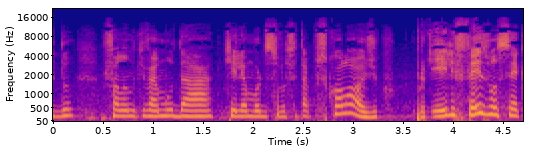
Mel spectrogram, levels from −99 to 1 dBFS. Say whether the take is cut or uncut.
cut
